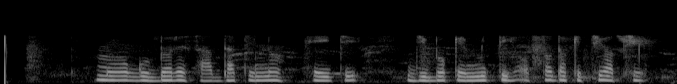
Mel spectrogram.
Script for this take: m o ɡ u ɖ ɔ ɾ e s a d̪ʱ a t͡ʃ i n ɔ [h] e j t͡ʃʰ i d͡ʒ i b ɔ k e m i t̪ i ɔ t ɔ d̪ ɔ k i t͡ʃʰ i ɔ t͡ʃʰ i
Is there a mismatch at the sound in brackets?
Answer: no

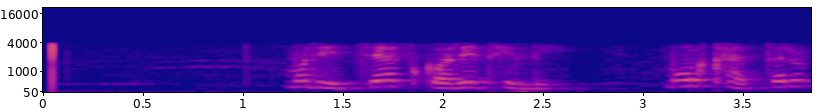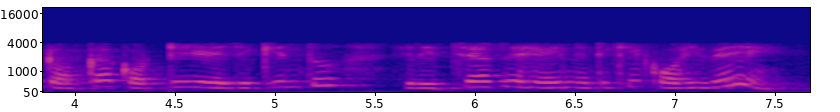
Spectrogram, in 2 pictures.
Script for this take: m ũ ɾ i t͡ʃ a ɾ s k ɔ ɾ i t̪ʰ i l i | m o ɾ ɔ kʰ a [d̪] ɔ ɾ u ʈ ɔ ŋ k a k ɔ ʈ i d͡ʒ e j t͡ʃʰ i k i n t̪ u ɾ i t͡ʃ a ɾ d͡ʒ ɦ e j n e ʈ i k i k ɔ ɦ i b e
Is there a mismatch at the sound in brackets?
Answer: yes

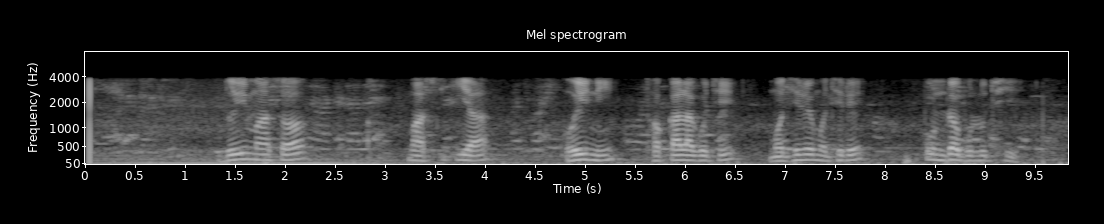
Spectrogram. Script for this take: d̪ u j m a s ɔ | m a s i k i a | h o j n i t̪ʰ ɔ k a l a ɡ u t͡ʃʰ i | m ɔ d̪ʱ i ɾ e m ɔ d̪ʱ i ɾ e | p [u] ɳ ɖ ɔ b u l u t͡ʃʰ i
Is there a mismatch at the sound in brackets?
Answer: no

